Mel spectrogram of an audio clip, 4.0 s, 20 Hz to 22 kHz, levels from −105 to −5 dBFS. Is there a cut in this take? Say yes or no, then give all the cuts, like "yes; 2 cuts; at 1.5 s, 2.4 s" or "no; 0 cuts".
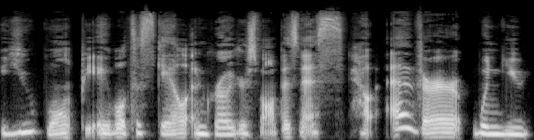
yes; 1 cut; at 2.5 s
